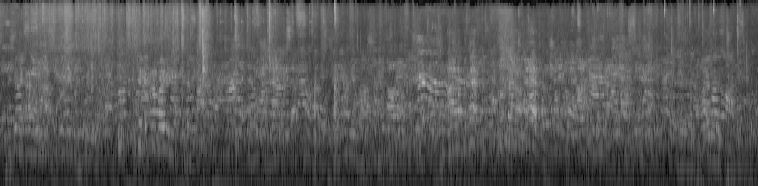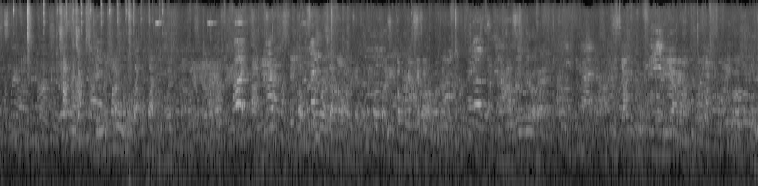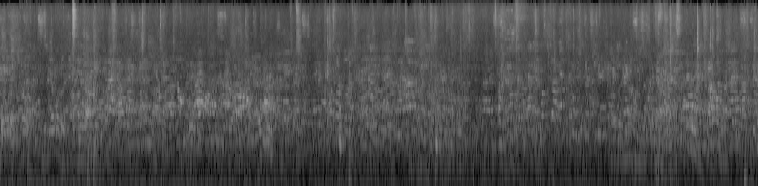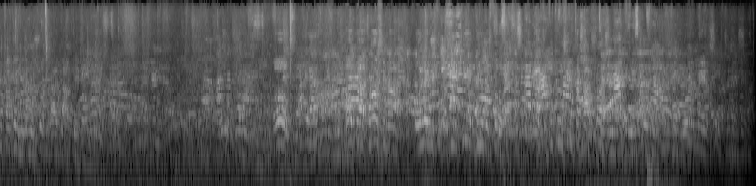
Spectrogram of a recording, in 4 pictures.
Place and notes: alto, fiesta sagra patata
village fiesta dedicated to the potato, here playback music and voices at the bar
soundmap international: social ambiences/ listen to the people in & outdoor topographic field recordings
